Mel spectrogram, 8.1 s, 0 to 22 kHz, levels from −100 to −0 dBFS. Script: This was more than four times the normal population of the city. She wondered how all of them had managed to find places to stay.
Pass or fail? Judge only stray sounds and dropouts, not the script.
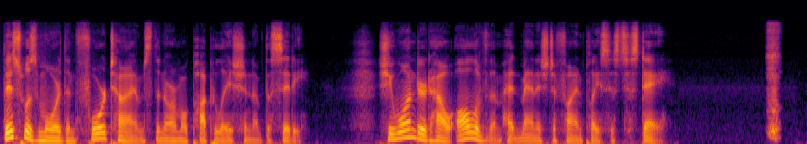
fail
